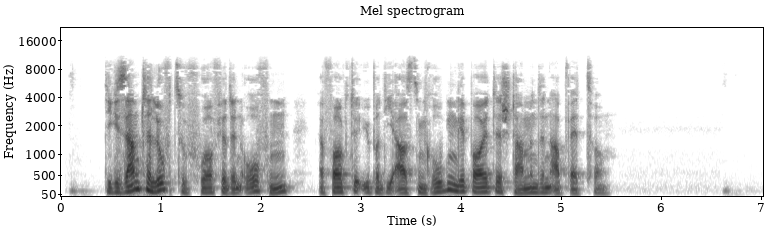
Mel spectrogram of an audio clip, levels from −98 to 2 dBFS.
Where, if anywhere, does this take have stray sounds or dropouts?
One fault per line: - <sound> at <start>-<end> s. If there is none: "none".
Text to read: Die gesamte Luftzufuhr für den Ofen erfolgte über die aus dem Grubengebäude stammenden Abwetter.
none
